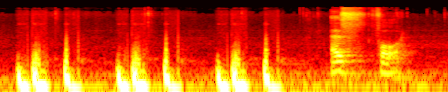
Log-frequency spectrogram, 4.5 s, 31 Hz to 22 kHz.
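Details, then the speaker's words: Teaching recording, played first in slow motion then real time: heartbeat near 60 a minute with a soft extra sound just before S1; fourth heart sound (S4) gallop. "what it sounds like is love dub so let's have a listen and see if you can distinguish that fourth heart sound just before the first one"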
